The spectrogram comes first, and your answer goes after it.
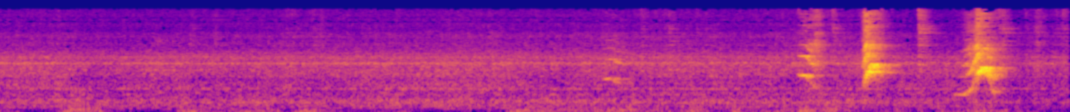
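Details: Tia, a Chihuahua, trying to snatch a potato finger from another dog, Tomy: after several seconds of steady low hum, three sharp, high yapping barks come in quick succession near the end.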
